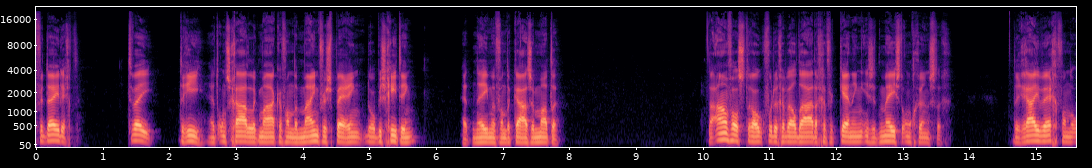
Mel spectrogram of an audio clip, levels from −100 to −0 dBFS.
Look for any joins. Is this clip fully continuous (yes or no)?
no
